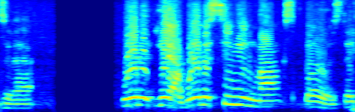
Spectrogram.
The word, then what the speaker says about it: BOZ: But I was getting a kick out of the BOZ because it was being pronounced like Bose, BOSE, which is a company that makes speakers. Yeah, I caught on to that when I was looking at it.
